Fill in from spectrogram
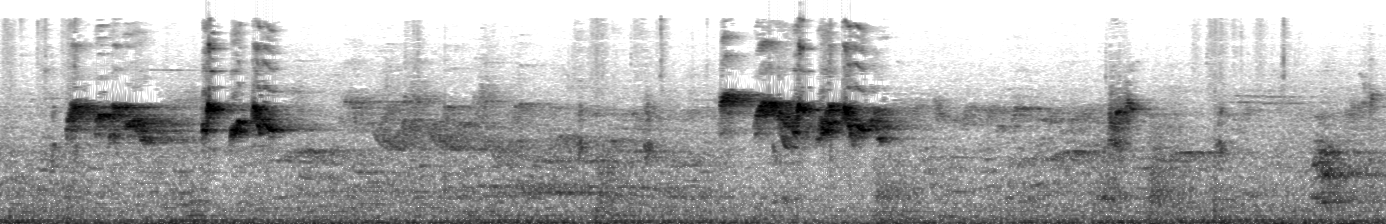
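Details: Northern-type red-whiskered bulbul singing: two bursts of bright, bubbly warbled phrases about five seconds apart, with a few short chirps between against a faint low hum.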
